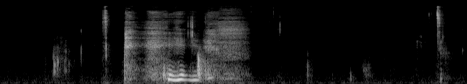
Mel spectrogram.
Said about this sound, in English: Yeah, think about that for a bit, and I'll take a sip of tea and let you see.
